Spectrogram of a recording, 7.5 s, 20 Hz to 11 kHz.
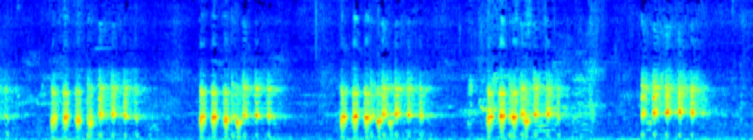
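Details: A water frog of the genus Pelophylax calls in the botanical garden of Ljubljana, Slovenia, on 31 May 2024. It gives five harsh, pulsed croaks, each a rapid rattle under a second long, repeated about every one and a half seconds, over low background noise.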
